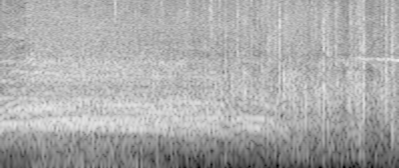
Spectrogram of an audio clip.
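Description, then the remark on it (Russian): A loud crowd roars and cheers, with shouts and whoops over dense applause, the noise staying strong before easing a little toward the end. “Еще раз шума дайте.”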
